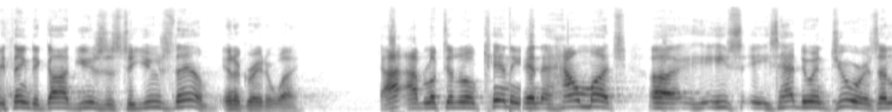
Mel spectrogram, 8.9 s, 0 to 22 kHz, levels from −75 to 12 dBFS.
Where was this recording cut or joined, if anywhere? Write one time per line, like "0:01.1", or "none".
0:03.8
0:05.2

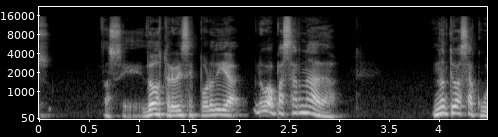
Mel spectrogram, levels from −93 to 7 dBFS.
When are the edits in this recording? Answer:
0:02.1

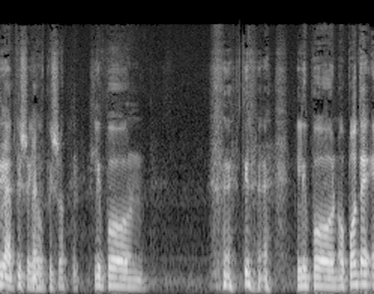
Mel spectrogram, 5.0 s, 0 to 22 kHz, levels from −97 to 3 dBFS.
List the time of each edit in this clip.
0:03.8

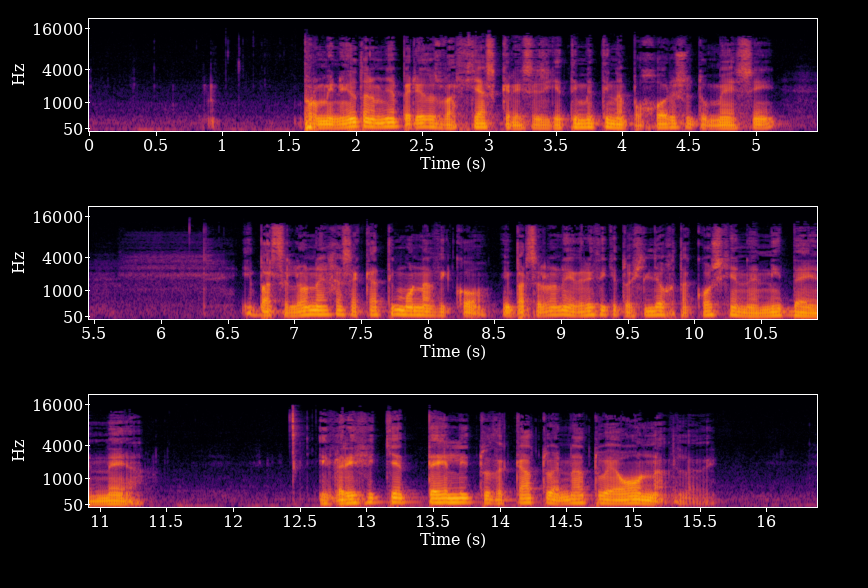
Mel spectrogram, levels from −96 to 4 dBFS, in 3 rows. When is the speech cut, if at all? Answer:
none

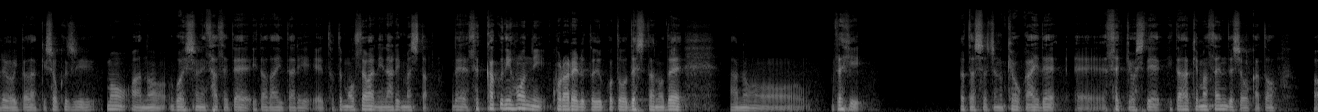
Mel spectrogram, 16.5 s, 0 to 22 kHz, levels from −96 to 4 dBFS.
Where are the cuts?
0:01.3

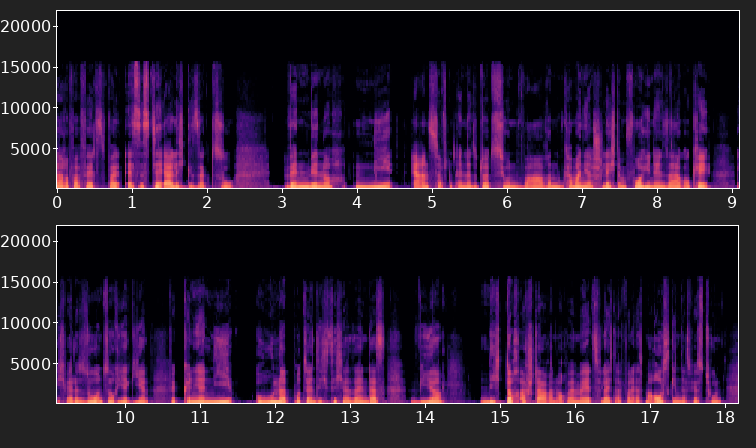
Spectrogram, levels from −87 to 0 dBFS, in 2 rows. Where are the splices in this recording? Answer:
0:06.7
0:09.1
0:10.6

